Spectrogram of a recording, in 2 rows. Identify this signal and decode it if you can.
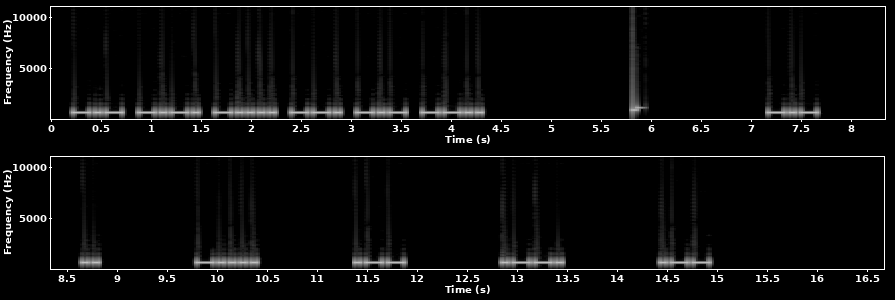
Morse code, heard as a keyed tone, about 22 wpm, spaced as for 11 wpm, 700 Hz. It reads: KC6GKZ KI6WPW
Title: USA Call Signs - 6 Characters - 6x Character Spacing - 22wpm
